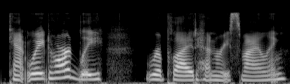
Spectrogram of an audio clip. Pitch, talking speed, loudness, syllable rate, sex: 230 Hz, 125 wpm, -16 LUFS, 4.3 syllables/s, female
